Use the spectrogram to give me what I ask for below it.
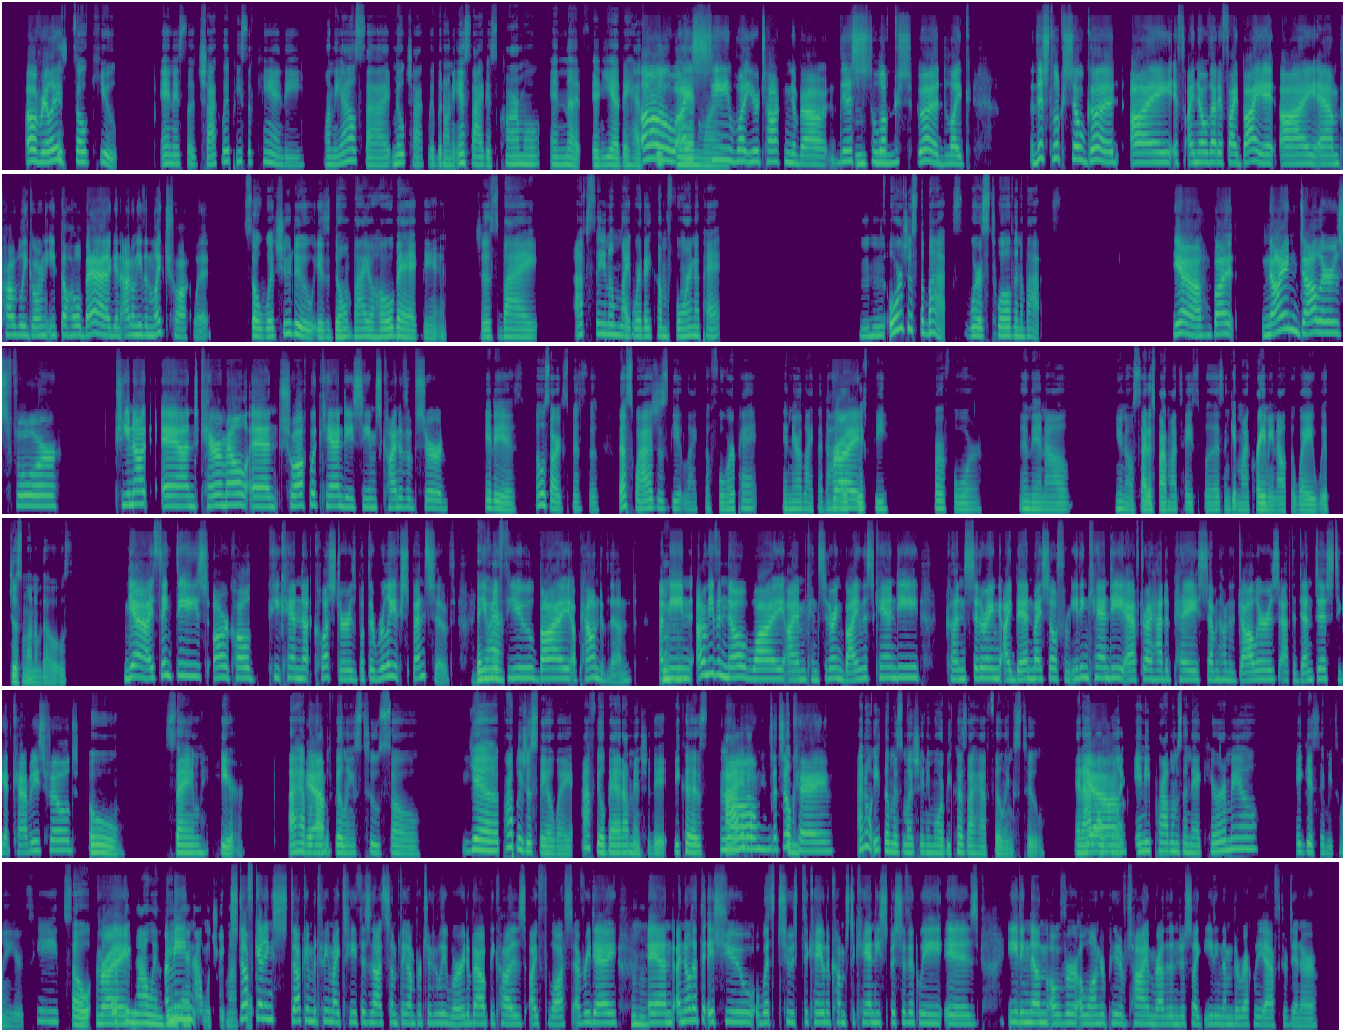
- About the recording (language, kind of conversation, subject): English, unstructured, How do I balance tasty food and health, which small trade-offs matter?
- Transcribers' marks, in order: tapping; other background noise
